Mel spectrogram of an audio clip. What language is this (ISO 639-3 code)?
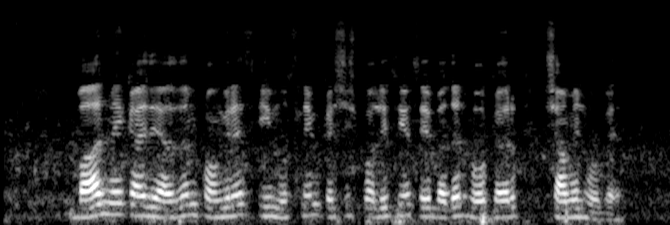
urd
